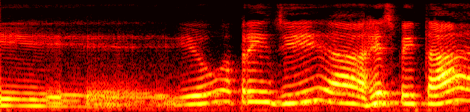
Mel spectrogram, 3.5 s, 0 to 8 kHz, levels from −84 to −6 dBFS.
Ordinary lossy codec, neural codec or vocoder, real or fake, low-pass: none; none; real; 7.2 kHz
